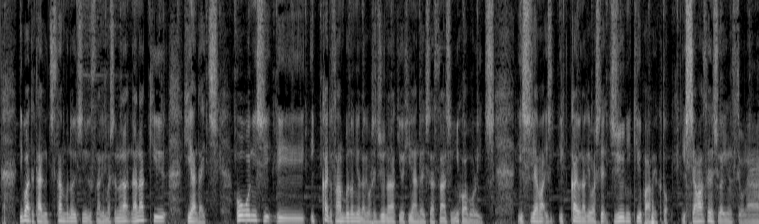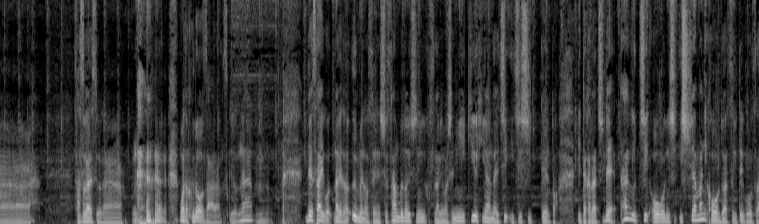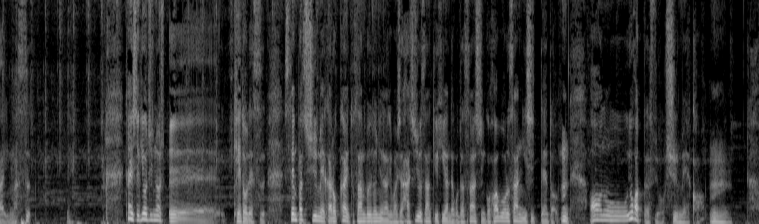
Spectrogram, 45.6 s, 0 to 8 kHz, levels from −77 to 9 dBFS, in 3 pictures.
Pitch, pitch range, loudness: 115 Hz, 100-135 Hz, -20 LUFS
